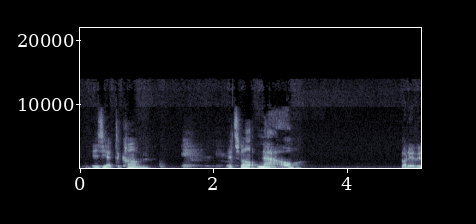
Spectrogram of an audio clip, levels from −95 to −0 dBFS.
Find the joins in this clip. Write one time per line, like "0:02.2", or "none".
none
